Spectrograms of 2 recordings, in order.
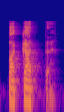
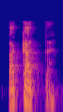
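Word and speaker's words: פָּקַדְתָּ: Por eso, esta palabra nos va a decir con el acento en la segunda radical, ahí debe ir la sílaba tónica o el acento, y nos va a decir entonces que se pronuncia pacatta, pacatta.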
